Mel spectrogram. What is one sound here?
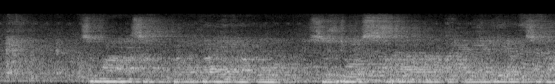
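A woman reads out through a microphone over a loudspeaker.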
